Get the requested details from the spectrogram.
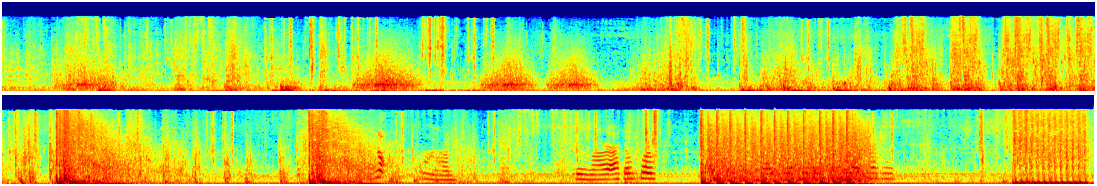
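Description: Quick clattering knocks of building pieces snapping into place sound in rapid bursts.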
